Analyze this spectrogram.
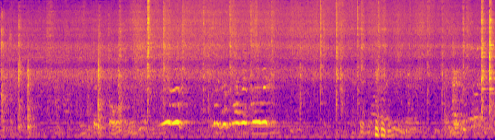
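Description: Fried rice sizzling on a hot steel hibachi griddle while metal spatulas scrape and clack against the griddle as it is chopped and stirred. A steady hiss runs under sharp clacks, with a quick cluster of them near the end.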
